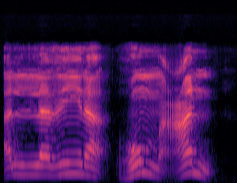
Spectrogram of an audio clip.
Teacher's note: ہم کو جلدی سے، ہم کے اندر اظہار ہوگا میم ساکن کا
